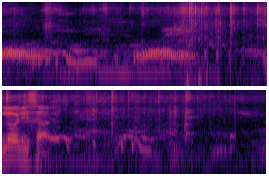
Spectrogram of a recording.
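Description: Desi flying pigeons coo repeatedly in soft rolling phrases at close range, while someone talks over them with wing flutters and small rustles.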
